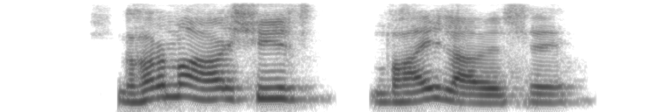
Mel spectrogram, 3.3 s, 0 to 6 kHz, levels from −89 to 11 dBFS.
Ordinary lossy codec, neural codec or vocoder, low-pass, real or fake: MP3, 48 kbps; codec, 44.1 kHz, 3.4 kbps, Pupu-Codec; 5.4 kHz; fake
